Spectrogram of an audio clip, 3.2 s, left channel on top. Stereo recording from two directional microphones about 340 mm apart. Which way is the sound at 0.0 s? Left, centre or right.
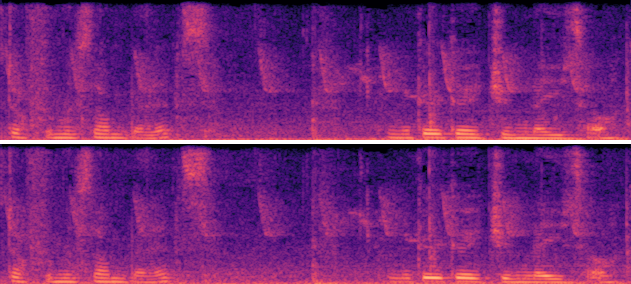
Centre.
